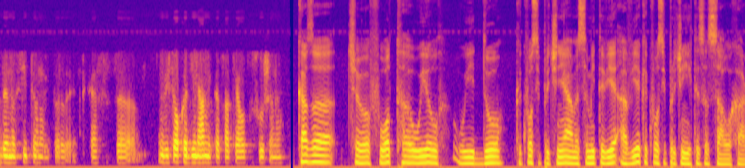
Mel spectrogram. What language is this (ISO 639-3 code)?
bul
